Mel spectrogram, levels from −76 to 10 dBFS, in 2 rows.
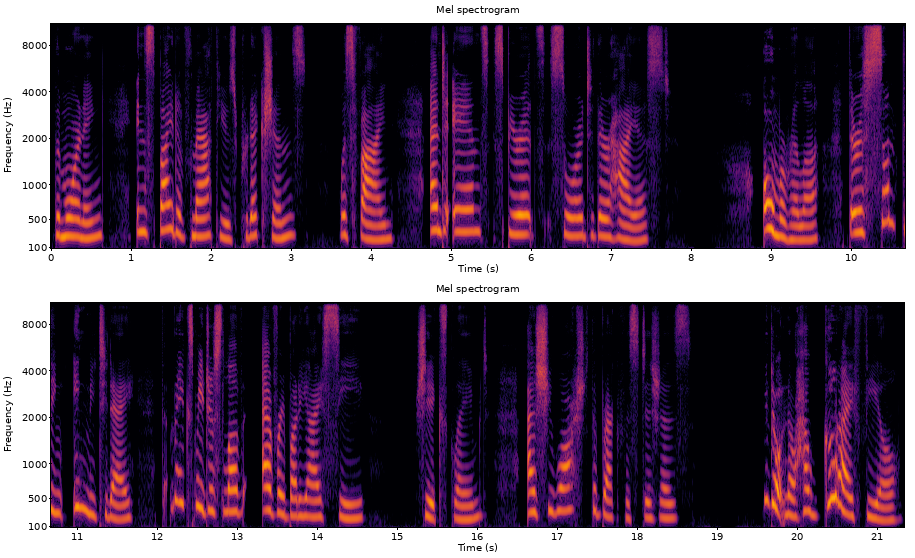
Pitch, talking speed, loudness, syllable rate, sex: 265 Hz, 130 wpm, -18 LUFS, 4.7 syllables/s, female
